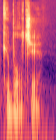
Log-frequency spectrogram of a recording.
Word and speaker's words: Caboolture: It's C-A-B-O-O-L-T-U-R-E, Caboolture? – Okay. – And that's right.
